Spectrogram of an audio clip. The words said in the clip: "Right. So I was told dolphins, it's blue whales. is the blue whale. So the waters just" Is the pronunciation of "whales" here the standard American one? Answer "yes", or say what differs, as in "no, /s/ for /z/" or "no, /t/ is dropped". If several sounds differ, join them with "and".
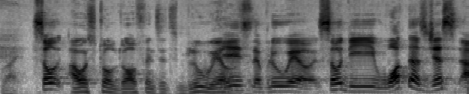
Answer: no, /z/ is dropped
